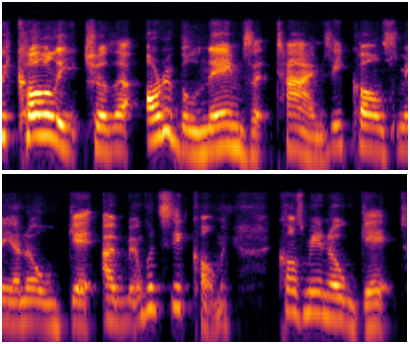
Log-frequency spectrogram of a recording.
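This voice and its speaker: In a Yorkshire accent, a woman talks at a fairly quick pace and medium pitch with lively intonation and big swings in loudness, on a very clean recording with a silent background. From Yorkshire, northern England. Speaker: interview host, writing mentor. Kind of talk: casual interview chat.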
